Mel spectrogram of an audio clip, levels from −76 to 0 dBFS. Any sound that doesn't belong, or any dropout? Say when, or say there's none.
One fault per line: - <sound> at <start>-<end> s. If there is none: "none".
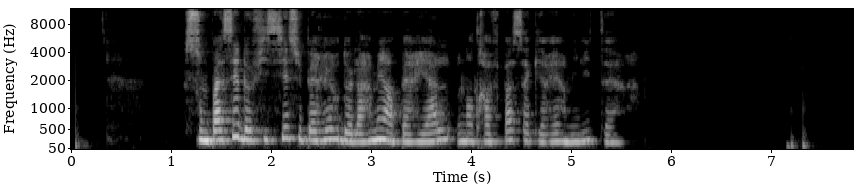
none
